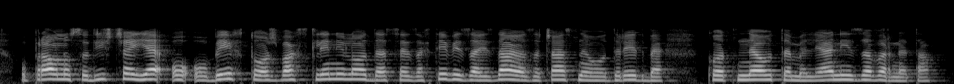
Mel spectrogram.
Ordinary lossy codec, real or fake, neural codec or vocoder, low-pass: none; real; none; 5.4 kHz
